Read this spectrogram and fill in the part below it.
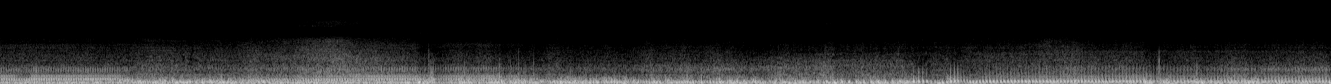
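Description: A motorbike engine hums steadily at close range.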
